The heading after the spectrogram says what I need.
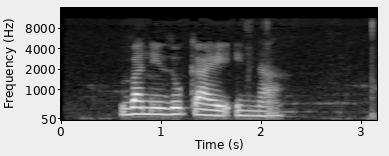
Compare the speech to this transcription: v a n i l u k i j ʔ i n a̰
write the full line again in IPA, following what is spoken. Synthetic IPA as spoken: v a n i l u k a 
